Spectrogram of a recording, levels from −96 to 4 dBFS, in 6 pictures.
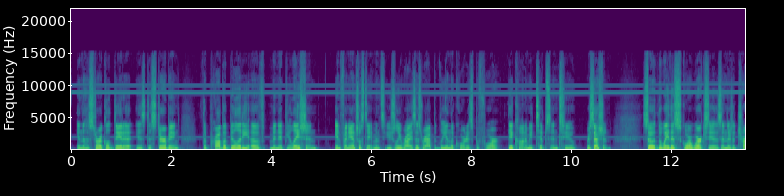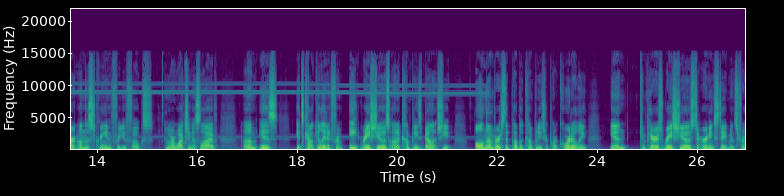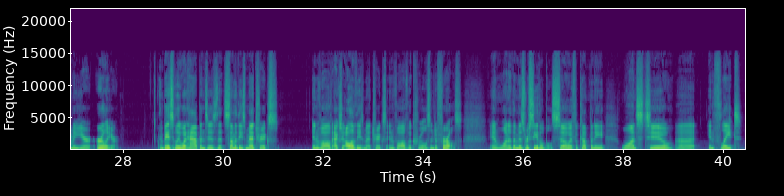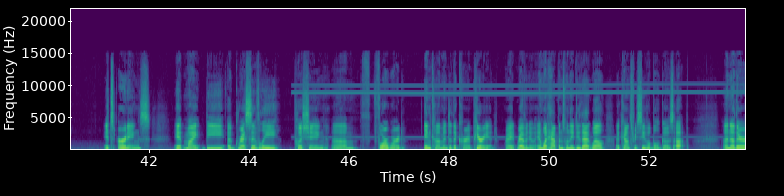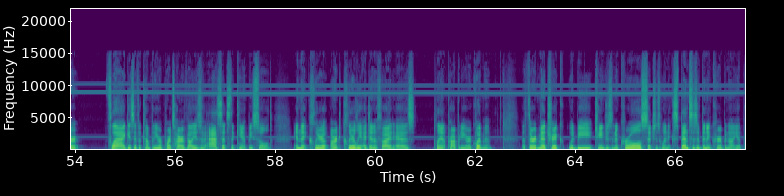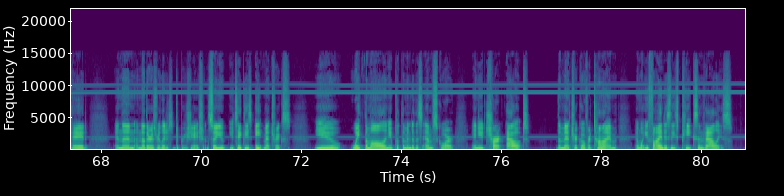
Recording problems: high-pitched whine; faint; until 22 s and from 45 s on; 9 kHz, 30 dB below the speech

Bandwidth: 15 kHz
